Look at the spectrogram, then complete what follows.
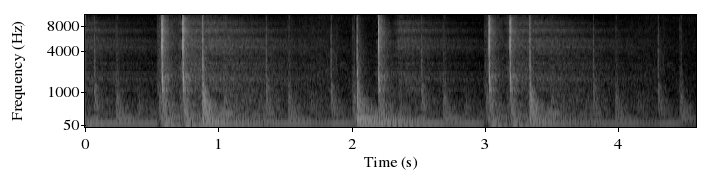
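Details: Low, droning music with sharp percussive strikes and clicks, and no animal voice anywhere.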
